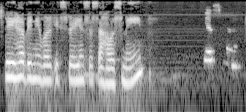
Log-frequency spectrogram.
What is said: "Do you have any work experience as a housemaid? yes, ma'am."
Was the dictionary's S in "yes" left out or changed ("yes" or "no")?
no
